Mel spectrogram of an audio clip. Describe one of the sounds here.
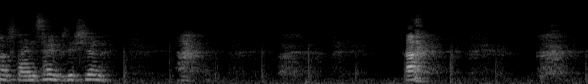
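Feet thud lightly on a mat as a man jogs in place.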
